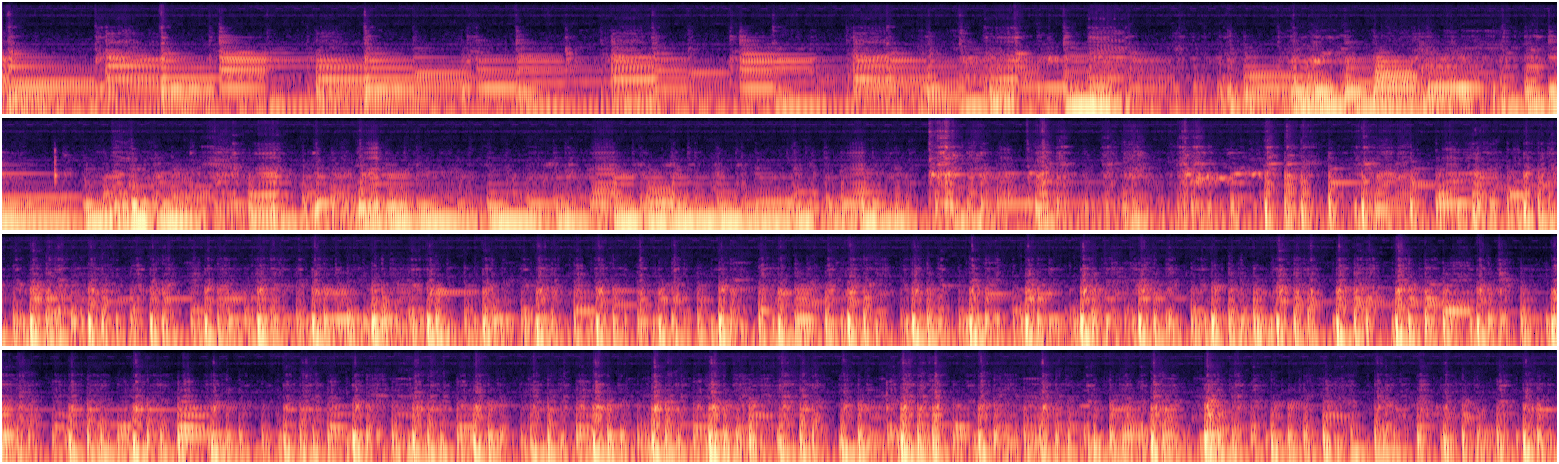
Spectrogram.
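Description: Acoustic guitar played solo, plucked with strong low notes: separate picked notes in the first half, then fast, even repeated picking through the second half.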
